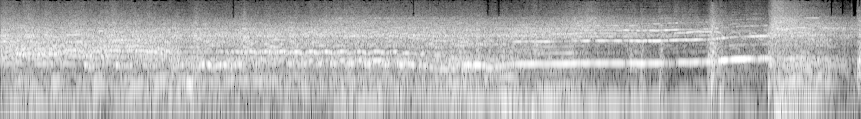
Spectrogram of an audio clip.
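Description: Live rock band's electric guitar holding long notes that waver and slide in pitch over a low bass drone, with a sharp hit about nine seconds in before the sound cuts off near the end.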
